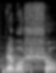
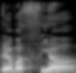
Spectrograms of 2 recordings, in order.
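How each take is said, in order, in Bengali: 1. s-এর দ্বিত্ব হয়, y ধ্বনি আসে না। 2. s-এর পরে y ধ্বনি আসে। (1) "এভাবে উচ্চারণ করে ফেলি দেবস্য" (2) "জফলার উচ্চারণ হলো ইয়"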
